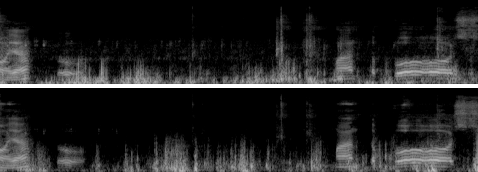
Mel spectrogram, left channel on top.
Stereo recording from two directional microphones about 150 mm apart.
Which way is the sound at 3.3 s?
35° right (ahead or behind).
